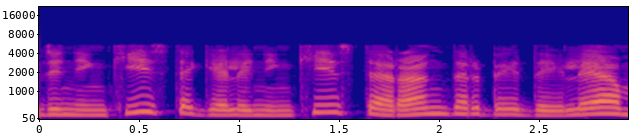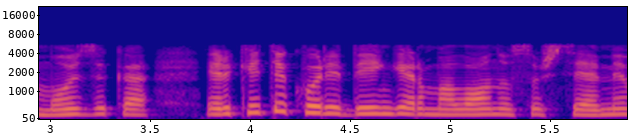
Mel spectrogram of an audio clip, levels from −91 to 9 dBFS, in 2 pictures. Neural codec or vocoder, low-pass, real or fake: none; 5.4 kHz; real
